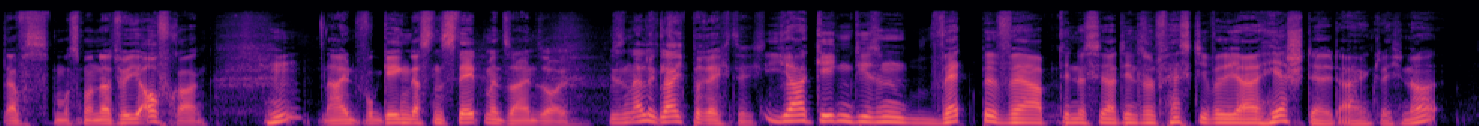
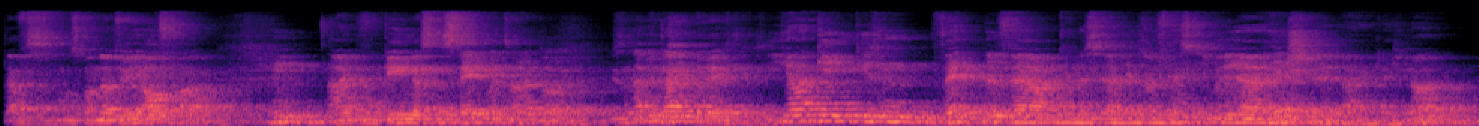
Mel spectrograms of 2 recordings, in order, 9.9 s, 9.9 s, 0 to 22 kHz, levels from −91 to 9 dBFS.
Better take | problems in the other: first | off-mic speech; far // room echo; strong; dies away in 1.4 s

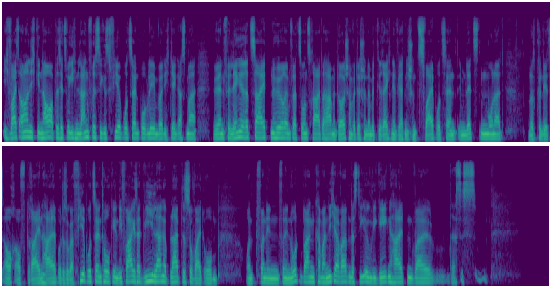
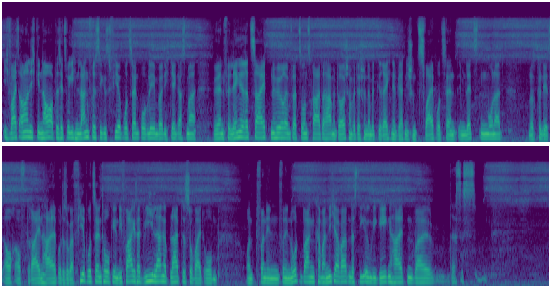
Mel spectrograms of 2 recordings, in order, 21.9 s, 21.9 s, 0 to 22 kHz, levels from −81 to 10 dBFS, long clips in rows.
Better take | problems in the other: first | hiss; noticeable; throughout; 10 dB below the speech

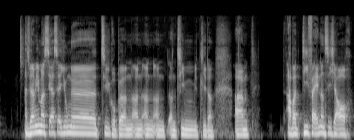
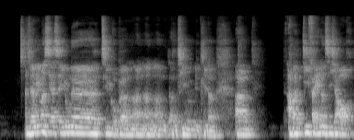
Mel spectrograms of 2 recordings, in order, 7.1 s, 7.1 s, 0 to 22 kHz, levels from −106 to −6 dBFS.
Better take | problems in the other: first | room echo; noticeable; dies away in 0.4 s // off-mic speech; far

